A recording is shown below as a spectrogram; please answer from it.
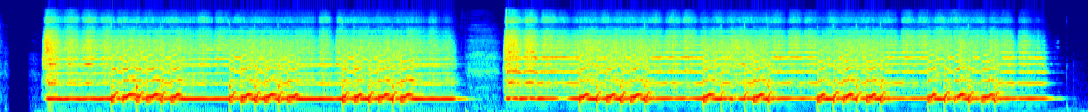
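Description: Shakuhachi playing the koro koro exercise with six changes: a steady held note broken again and again by quick bursts of the rattling koro koro alternation between two fingerings. It comes in two phrases, with a short break for breath about halfway.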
